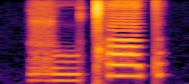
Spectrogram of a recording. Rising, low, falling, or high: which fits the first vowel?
low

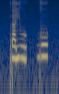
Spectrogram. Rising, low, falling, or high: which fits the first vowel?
low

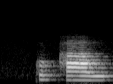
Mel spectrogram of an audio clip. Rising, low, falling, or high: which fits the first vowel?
low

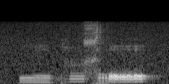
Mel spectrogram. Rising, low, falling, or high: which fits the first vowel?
low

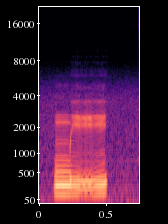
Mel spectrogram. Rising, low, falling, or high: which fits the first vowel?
low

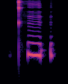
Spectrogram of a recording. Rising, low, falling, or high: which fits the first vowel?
high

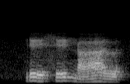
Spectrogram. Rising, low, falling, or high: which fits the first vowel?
falling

